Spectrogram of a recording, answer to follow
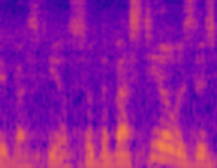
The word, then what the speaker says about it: Bastille: known as the Bastille actually in French they say Bastide we Americans say Bastille so the Bastille was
